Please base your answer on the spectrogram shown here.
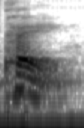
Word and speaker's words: Pei: Now, because of the souls of Pei, pronounced P-A-Y, but written as P-E, Nasser is now reincarnated within me, his name and dates equating all my personal identification codes.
